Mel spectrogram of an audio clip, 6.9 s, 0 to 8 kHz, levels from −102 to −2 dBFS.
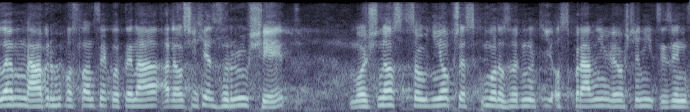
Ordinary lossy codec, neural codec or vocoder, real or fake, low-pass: AAC, 48 kbps; codec, 16 kHz, 2 kbps, FreqCodec, larger model; fake; 7.2 kHz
